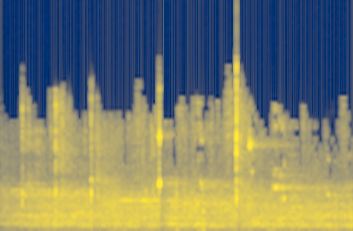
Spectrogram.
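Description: Busy volleyball hall: a steady babble of many voices with scattered sharp smacks of volleyballs being hit and bounced on the courts, in a large hall.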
